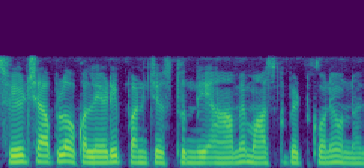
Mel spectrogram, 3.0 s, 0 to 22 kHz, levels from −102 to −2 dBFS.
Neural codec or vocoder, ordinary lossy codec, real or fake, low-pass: none; none; real; 5.4 kHz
